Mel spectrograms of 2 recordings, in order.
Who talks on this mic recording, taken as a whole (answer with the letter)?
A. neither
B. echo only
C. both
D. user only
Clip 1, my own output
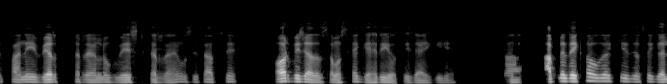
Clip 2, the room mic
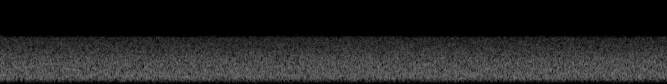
A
